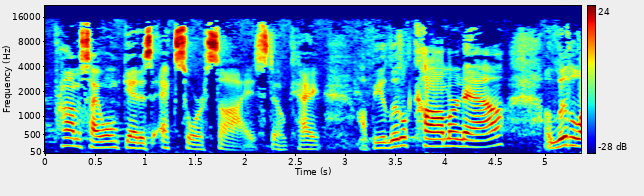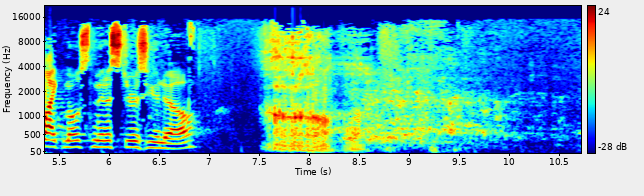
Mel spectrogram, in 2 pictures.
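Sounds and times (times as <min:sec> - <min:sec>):
speech: 0:00.2 - 0:08.2
snoring: 0:07.5 - 0:08.6
laughter: 0:08.2 - 0:10.7.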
